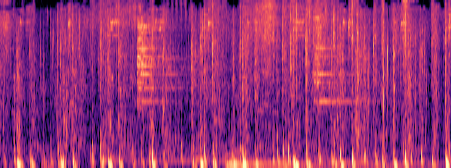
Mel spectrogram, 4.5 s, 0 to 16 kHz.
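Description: Horse hooves clip-clop at a steady walking rhythm in Red Dead Redemption 2, close and continuous, with faint background game ambience and brief voices.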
